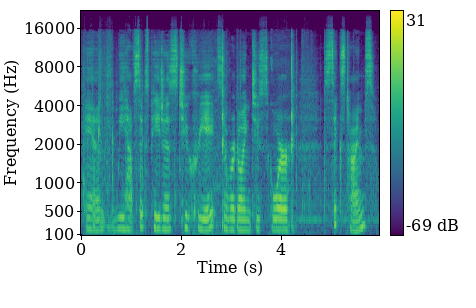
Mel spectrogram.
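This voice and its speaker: A woman's voice: mid-range voice, steady tone, slow pace, creaky, background noise. A woman with a congested voice from a cold, chatting casually and rambling with fillers while working at her craft desk. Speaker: papercraft video host.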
